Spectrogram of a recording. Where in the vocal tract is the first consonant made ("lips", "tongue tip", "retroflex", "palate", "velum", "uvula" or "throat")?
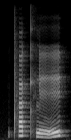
tongue tip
